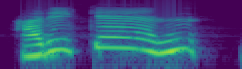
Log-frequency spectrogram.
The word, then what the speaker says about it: ハリケーン: 4 番の問題のハリケーンですが、ちょっと発音が英語のようになっていたので、ハリケーンとしっかり発音しましょう。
